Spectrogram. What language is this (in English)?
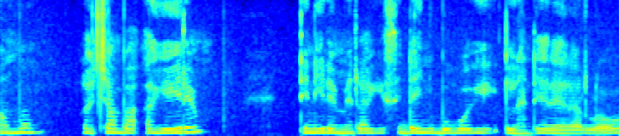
Masai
